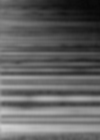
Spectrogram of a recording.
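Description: A single C sharp note picked on a Delta blues guitar, one clear tone with rich overtones that starts bright and fades steadily over about a second, heard alone.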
